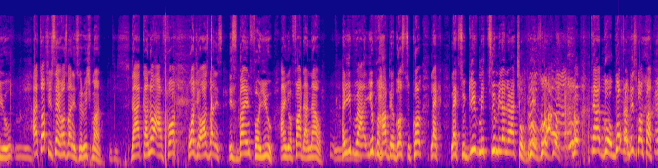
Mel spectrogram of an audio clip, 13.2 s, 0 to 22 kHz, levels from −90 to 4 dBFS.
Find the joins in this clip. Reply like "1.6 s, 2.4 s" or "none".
10.4 s, 11.8 s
